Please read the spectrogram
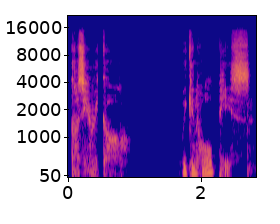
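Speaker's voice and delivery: hushed mock-dramatic reading; dramatic whisper. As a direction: drop to a theatrical whisper. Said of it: "do a dramatic reading of the lyrics".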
